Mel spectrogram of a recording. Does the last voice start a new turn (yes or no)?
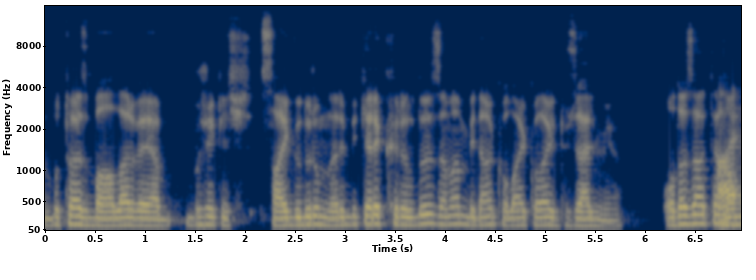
no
